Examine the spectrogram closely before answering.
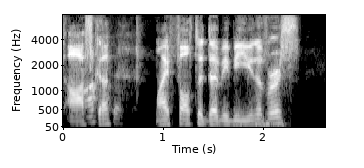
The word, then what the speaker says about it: Asuka: It's spelled Asuka, so it's pronouncing it Asuka. It's Asuka. My fault to WB Universe. I look like a fool right now, but it was spelled Asuka, but it's pronounced Asuka. I was pronouncing Asuka.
